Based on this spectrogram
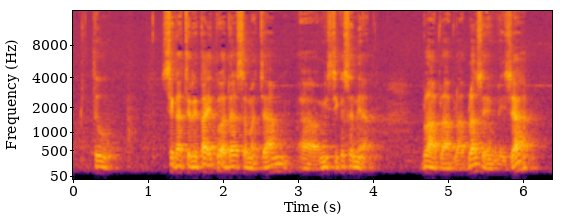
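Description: Over noticeable background noise and audible room echo, a man speaks at a moderate pace. His pitch is very deep and low, with ordinary variation. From West Java, Cianjur. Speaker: lecturer and traditional singer. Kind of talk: interview.

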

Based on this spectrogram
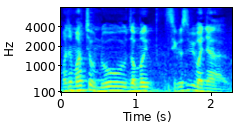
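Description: A man speaks at medium pitch in an animated tone. His pace is very fast. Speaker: podcast guest. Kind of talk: casual chat. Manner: animated, laughing often.

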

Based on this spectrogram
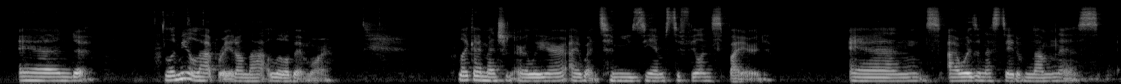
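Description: With a dark, mellow tone and a fairly low pitch, a woman talks at a moderate pace, leaving long, frequent pauses. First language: Tagalog. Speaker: podcast host. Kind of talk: casual solo monologue.

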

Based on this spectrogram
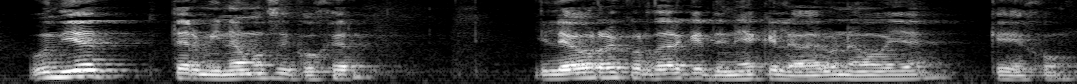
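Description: With audible room echo around him, a man speaks at a moderate pace, medium in pitch, with ordinary pitch variation. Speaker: podcast co-host. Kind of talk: casual storytelling.

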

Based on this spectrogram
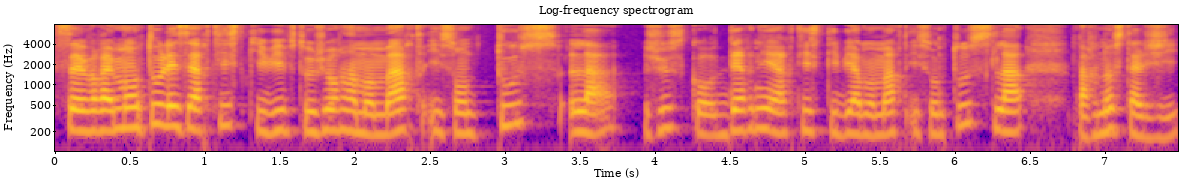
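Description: A woman speaks in a Czech accent at a moderate pace. Her pitch is medium and her intonation fairly even. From Czech Republic, Prague. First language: Czech (speaking French). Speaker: painter. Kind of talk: interview. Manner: hesitant.

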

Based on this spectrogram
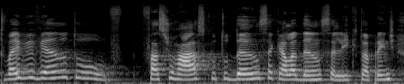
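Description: This woman's high-pitched voice moves at a moderate pace. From Rio Grande do Sul, Brazil. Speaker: podcast co-host. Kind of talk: casual chat.

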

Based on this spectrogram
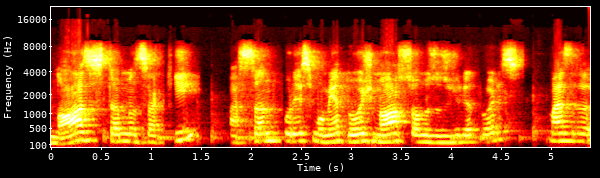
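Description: A high-pitched man at a moderate pace. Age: 40s. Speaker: Afro-Brazilian religious leader. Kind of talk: interview.

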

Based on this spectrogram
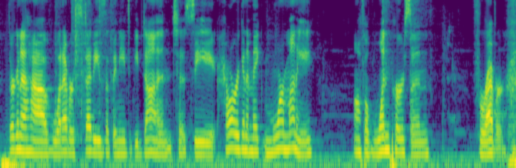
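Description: A woman with a normal speaking voice talks at a medium pitch and a fairly quick pace. Her intonation stays fairly even. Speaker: brewery sales rep. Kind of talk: casual chat. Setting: studio.

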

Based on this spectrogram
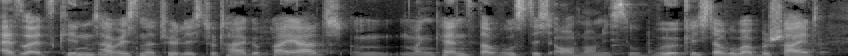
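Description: At a moderate pace and medium pitch, the woman speaks in a monotone, flat way. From Germany, Wiesbaden (Hesse). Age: 20s. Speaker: model. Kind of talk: casual interview. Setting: studio, shared microphone.

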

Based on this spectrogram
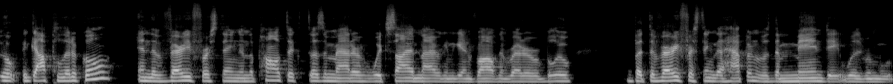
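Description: A woman's very deep, low voice at a very fast pace, with fairly even intonation and a dry, close sound with no echo on a very clean recording with a silent background. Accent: American. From Staten Island, New York City. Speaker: family nurse practitioner and entrepreneur. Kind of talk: casual interview conversation.

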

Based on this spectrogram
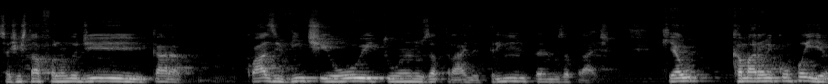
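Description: A man's somewhat breathy voice, fairly high in pitch, with a dark, mellow tone and a fairly slow pace. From Brazil, Recife (Pernambuco). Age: 30s. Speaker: franchise entrepreneur and YouTuber. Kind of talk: interview. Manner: animated.

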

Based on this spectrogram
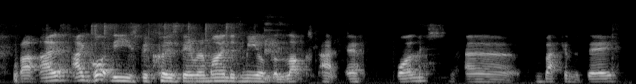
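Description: A man with a British accent speaks at a fairly slow pace. His voice is fairly high, with ordinary pitch variation. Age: 30s. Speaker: sneaker cleaner and collector. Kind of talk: casual chat.

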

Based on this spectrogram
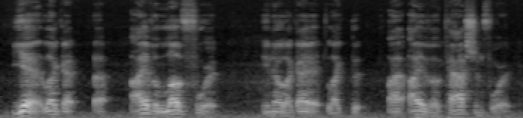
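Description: With audible room echo, a man with an American accent speaks at a fairly quick pace. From Iowa, US Midwest. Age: 20s. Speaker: clothing brand founder. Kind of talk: casual interview. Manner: halting.

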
